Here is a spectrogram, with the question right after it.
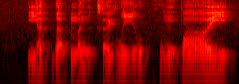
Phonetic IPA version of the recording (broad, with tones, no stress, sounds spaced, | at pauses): j ɐ˧ k̚ w ɐ˨˥ p̚ m ɐ˨ ŋ kʰ ɵ˧ ɥ w iː˨˥ w kʷʰ ɪ˨˥ ŋ p ɔː˥ j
